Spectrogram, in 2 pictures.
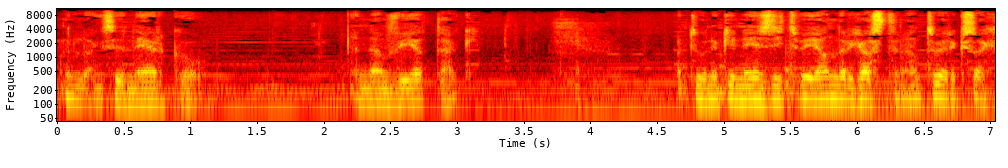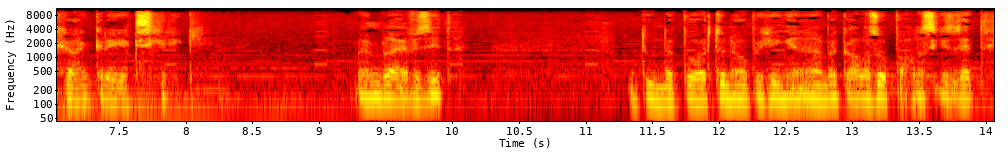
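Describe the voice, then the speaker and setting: A man with a Flemish accent playing a defensive, down-on-his-luck petty thief who talks haltingly and colloquially in a radio crime drama. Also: medium pitch, steady tone, gravelly, faint music behind, close to an everyday voice. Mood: weary, confessing.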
